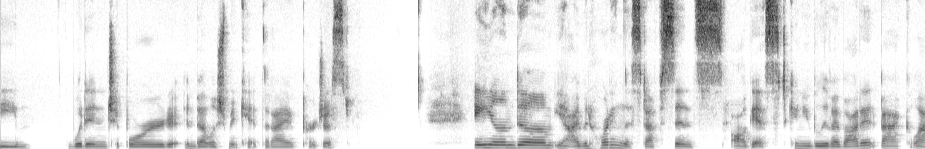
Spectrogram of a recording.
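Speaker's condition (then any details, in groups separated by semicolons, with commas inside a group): No condition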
